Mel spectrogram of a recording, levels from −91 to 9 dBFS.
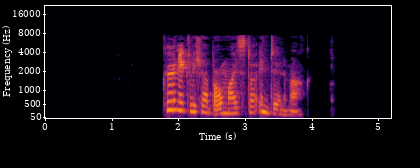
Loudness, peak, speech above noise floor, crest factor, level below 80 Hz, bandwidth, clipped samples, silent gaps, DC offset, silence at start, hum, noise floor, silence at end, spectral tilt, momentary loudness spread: -20 LUFS; -2 dBFS; over 70 dB; 22 dB; -70 dBFS; 7.8 kHz; under 0.1%; none; under 0.1%; 1.75 s; none; under -90 dBFS; 1.35 s; -3.5 dB/octave; 12 LU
